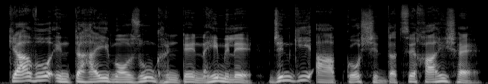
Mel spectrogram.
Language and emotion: Urdu, neutral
